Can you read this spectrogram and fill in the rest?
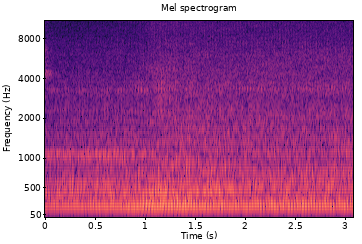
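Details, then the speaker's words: Honda EU2000i generator on propane conversion, 1,000 W load applied: even, steady drone holding pitch with slight rise in effort, no hunting or misses; normal running under load. "Okay, now here's 1,000. You can definitely hear the generator working."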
